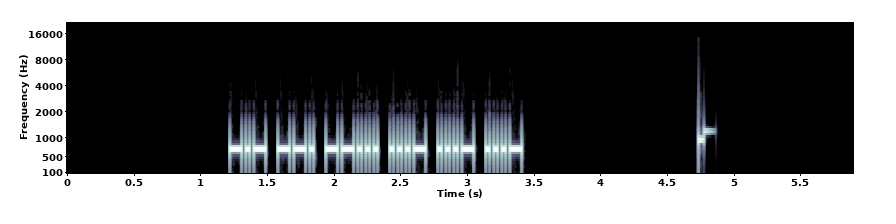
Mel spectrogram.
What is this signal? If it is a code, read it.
Morse code, heard as a keyed tone, about 40 wpm, 700 Hz. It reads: KG7VVV
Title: USA Call Signs Repeated 3x 40wpm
